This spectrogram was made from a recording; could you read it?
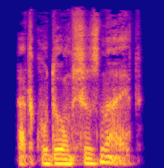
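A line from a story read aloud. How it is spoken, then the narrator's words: Whispered question. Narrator (Russian): шепотом спросил Сеня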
